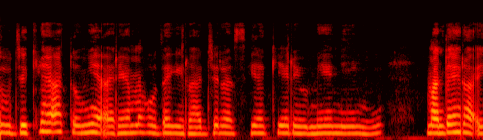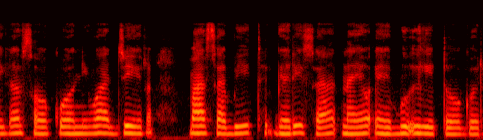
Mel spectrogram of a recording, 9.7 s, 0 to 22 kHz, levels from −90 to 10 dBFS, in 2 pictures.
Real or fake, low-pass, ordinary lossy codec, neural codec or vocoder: fake; none; none; codec, 24 kHz, 3 kbps, HILCodec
